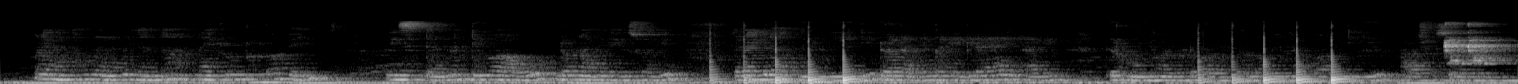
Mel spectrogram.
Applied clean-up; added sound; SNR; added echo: none; Musical instrument; -4 dB; reverberation time 1.1 s.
